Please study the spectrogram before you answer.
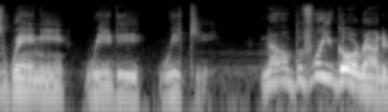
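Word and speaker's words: veni vidi vici: said wing carey and why caesar's phrase was wayney weedy wiki now before you go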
